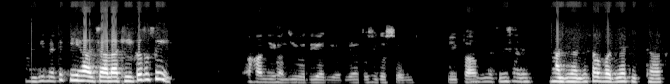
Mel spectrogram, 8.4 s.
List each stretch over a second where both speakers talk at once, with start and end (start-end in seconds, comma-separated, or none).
none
